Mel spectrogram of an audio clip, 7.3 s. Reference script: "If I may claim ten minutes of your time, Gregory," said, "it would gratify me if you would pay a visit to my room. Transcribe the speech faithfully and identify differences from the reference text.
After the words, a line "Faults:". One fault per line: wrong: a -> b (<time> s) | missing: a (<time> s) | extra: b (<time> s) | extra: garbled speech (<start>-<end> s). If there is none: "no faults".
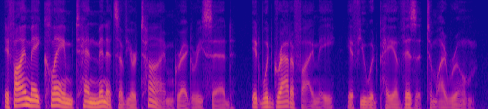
"If I may claim ten minutes of your time, Gregory," said, "it would gratify me if you would pay a visit to my room.
Faults:
no faults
